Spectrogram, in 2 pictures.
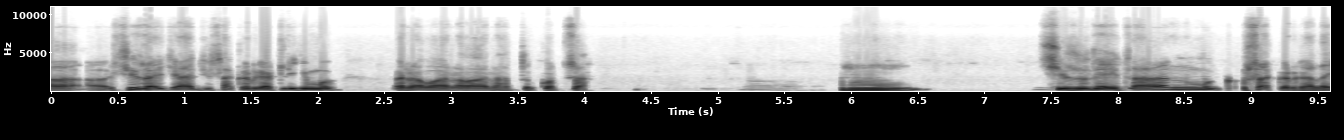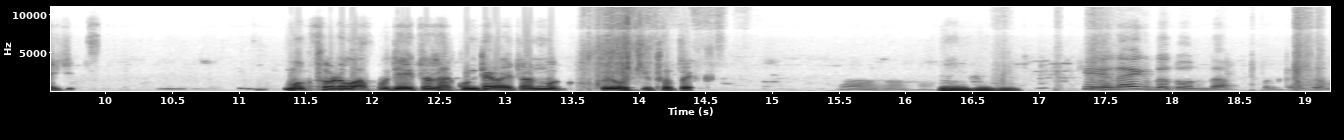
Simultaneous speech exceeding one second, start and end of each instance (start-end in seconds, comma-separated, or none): none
